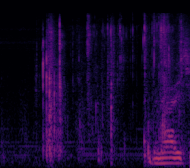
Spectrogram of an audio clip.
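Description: Footsteps crunching on loose stones and gravel: a cluster of sharp crunches about half a second in, then lighter scattered scuffs.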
